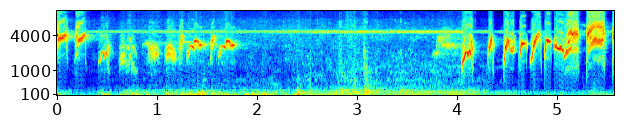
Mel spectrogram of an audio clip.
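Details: Red-whiskered bulbul song used to excite birds or act as a decoy: quick bubbly whistled phrases, a quiet gap with low rumble, then a brisk run of sharp rising and falling warbles, over a constant thin high tone.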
